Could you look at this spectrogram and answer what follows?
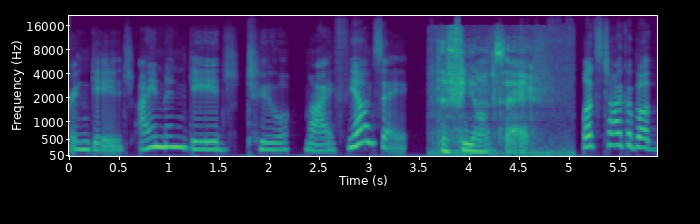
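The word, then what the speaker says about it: fiancée: French language fiance and fiance and if you're wondering whether or not these two words have different pronunciations the answer is no when a man and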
